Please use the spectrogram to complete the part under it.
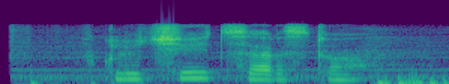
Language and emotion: Russian, neutral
